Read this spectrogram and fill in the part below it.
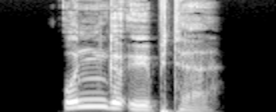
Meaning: inflection of ungeübt: 1. strong/mixed nominative/accusative feminine singular 2. strong nominative/accusative plural 3. weak nominative all-gender singular 4. weak accusative feminine/neuter singular
- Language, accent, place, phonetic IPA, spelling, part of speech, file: German, Germany, Berlin, [ˈʊnɡəˌʔyːptə], ungeübte, adjective, De-ungeübte.ogg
